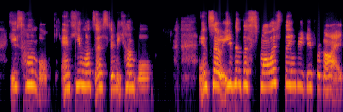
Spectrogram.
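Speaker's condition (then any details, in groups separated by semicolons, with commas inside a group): Cerebral palsy; physical disability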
